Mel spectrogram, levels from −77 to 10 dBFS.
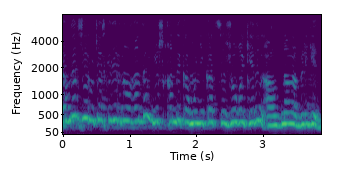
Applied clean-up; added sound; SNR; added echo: none; none; none; reverberation time 0.3 s.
